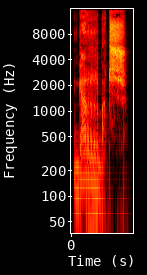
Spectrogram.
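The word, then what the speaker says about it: Garbacz: Und Jakub Garbatsch, das gerollte R, darf man nicht vergessen.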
